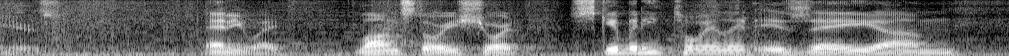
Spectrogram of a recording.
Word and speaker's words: Skibidi Toilet: Anyway, long story short, Skibidi toilet is a it's a Is series. that how you say it? Skibidi toilet, yeah.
